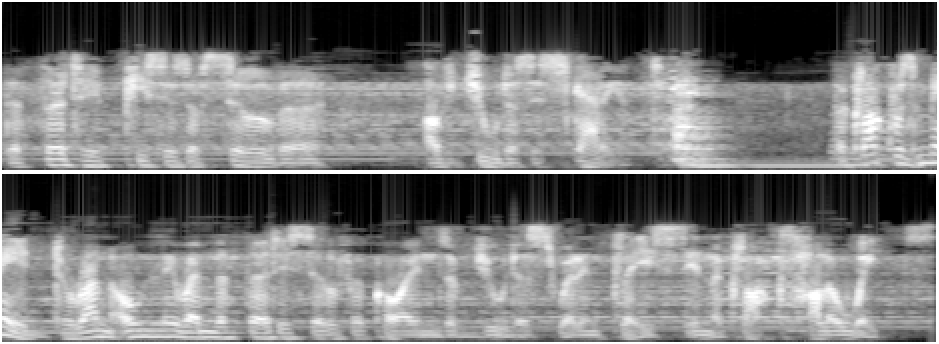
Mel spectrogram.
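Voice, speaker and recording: Man playing a deep, haunted middle-aged clockmaker. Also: close to an everyday voice. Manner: brooding, hesitant in conversation. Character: haunted, vengeful middle-aged London-born clockmaker, narrating his story. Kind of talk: 1940s radio mystery narration and acting. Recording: dull old radio recording, loud music.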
